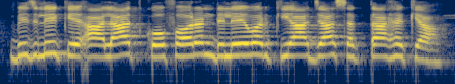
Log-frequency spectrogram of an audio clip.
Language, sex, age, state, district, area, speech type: Urdu, female, 18-30, Bihar, Darbhanga, rural, read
